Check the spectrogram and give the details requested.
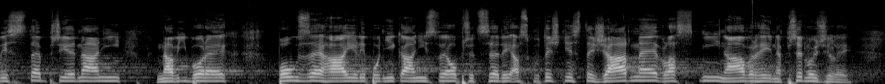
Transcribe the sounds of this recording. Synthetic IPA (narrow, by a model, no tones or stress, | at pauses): vɪst̪ɛpr̝̥ɪjɛdnaːɲiː | naviːbo̞ɾɛxpo̞wzɛɦaːjɪlɪpo̞dɲɪkaːɲiːsvɛːɦo̞pr̝̥ɛt̪̚sɛdɪʔaskut̪ɛt͡ʃɲɛst̪ɛʒaːdnɛːvlast̪ɲiːnaːvr̩ɦɪnɛpr̥ɛdlo̞ʒɪlɪ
